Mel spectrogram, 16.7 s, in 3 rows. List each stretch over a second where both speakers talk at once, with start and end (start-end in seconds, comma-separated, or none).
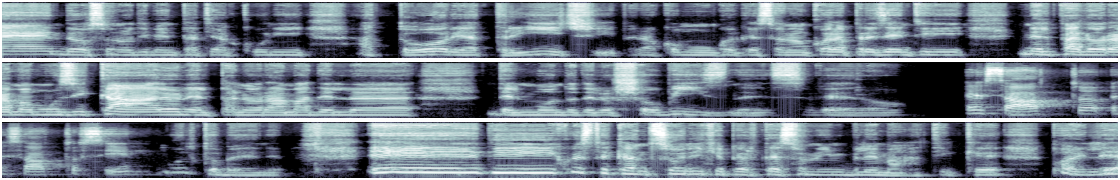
none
